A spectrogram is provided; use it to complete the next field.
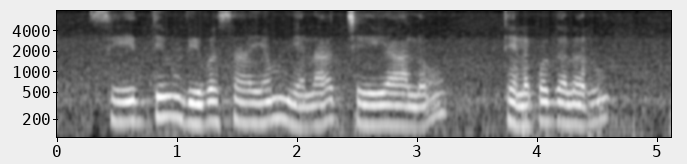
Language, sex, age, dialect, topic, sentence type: Telugu, female, 25-30, Central/Coastal, agriculture, question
